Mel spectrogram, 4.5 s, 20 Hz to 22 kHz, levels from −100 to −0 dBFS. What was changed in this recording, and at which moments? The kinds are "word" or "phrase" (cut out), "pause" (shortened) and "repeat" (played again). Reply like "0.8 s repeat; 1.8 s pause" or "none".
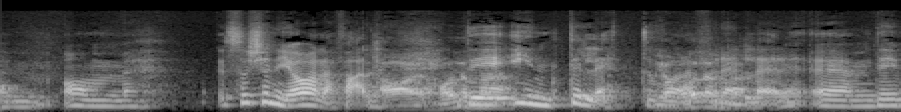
none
